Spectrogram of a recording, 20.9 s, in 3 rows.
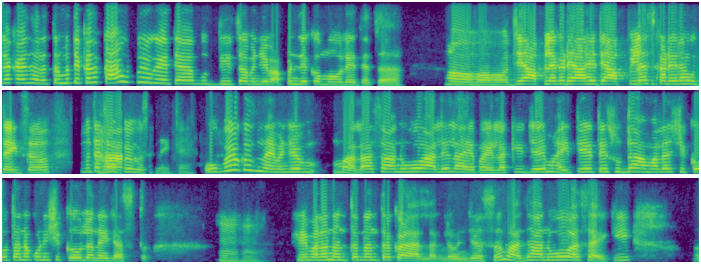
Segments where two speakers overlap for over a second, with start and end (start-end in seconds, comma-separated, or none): none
